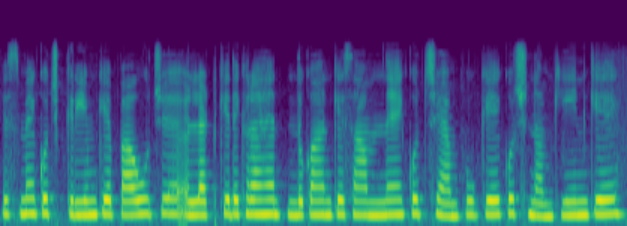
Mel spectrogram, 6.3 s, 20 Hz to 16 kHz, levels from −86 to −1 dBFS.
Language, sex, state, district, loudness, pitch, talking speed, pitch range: Hindi, female, Chhattisgarh, Bastar, -13 LUFS, 230 Hz, 180 wpm, 220-235 Hz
